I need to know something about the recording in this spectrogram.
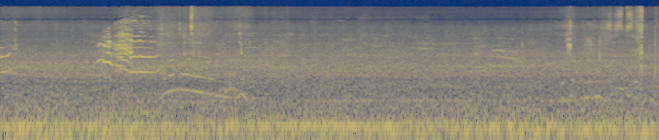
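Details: Stray tabby cat and her group of street cats gathering around a person and demanding food, with a rising-falling meow near the start followed by a lower drawn-out meow, over steady low rumbling background noise.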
